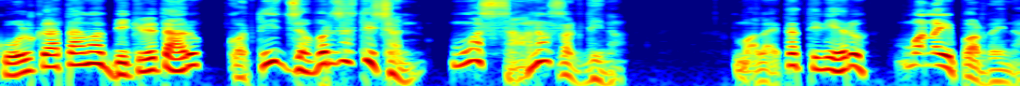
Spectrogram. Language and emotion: Nepali, disgusted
